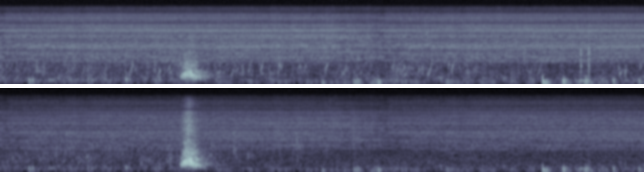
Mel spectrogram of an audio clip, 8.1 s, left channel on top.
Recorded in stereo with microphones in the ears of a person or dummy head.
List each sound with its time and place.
0.0 s a machine running: 75° left (ahead or behind), 6.5 m
2.2 s a whoosh: 75° right (ahead or behind), 0.8 m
